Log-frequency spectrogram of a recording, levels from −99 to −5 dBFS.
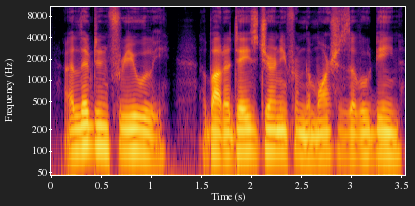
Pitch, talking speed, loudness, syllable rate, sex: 95 Hz, 220 wpm, -19 LUFS, 6.7 syllables/s, male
